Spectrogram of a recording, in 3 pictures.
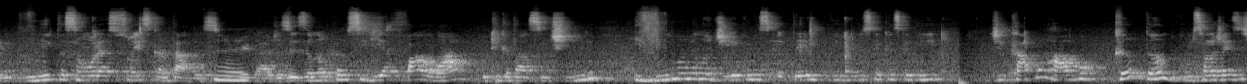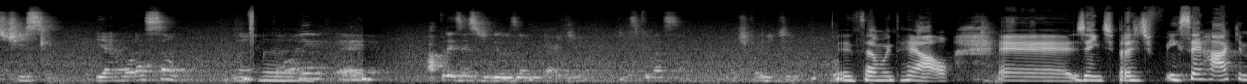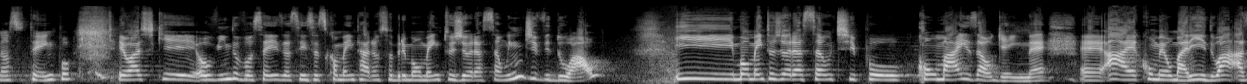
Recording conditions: busy venue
